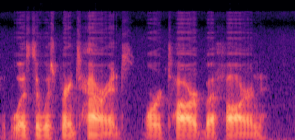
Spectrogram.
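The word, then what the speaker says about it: Tar-Baphon: the whispering Tyrant or tar baar that's how it's pronounced do we know him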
